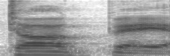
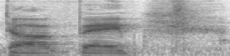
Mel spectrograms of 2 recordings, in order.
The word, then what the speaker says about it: Dogboe: a fight from Isaac talk Bay I do apologize I've been pronouncing his name wrong the whole time but we got it right Isaac dog babe um hey I picked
